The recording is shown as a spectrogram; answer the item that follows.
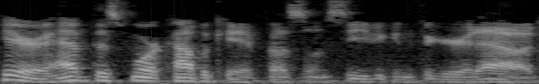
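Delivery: ordinary delivery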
